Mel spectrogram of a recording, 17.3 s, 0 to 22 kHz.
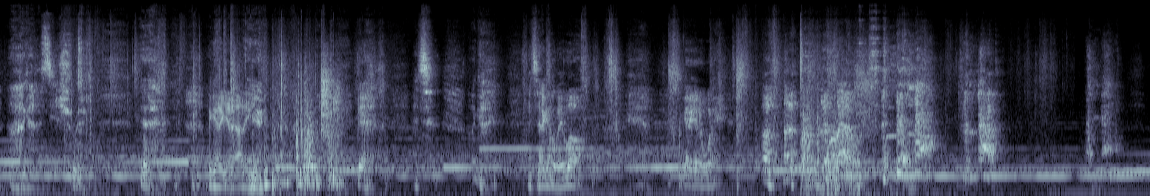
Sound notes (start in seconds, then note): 4.2 objects falling; 13.0 coughs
